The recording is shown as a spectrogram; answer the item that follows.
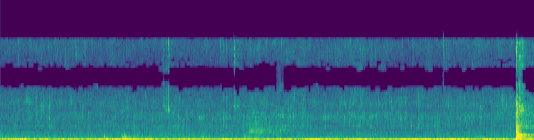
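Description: Steady low kitchen hum with faint handling of slaw in metal tongs, and one sharp click near the end as the tongs knock.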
